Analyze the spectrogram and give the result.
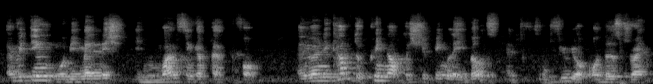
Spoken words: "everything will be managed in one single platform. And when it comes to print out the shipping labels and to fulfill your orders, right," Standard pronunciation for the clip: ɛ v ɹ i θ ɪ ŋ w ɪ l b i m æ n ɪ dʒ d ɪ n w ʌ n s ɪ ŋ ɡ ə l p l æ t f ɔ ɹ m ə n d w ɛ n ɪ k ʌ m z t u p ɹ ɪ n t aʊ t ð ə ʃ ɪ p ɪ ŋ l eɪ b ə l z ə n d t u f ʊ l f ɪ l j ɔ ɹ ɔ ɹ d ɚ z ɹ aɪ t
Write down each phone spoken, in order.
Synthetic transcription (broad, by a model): ɛ v ɹ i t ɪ ŋ w ɪ l b i m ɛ n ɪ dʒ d ɪ n w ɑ n s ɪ ŋ ɡ ə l p l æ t f ɔ m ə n w ɛ n ɪ k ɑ m t u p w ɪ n aʊ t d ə ʃ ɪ p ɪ ŋ l eɪ b ə l s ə n t u f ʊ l f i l j ɔ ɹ ɔ d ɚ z ɹ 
